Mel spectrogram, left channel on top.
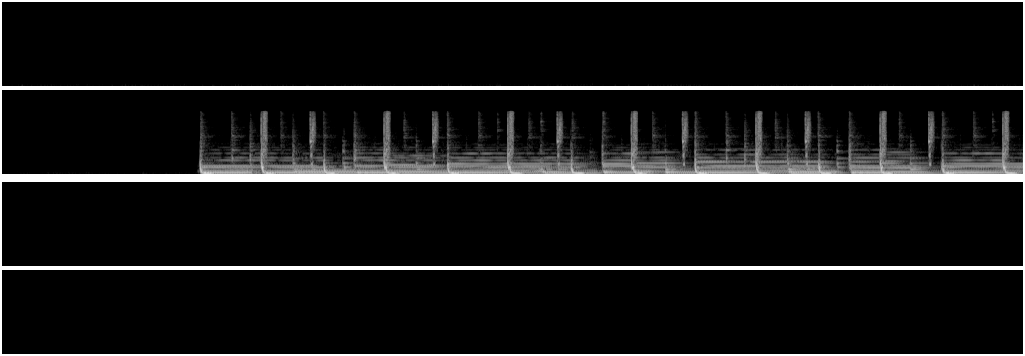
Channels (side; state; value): right; silent; digital silence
